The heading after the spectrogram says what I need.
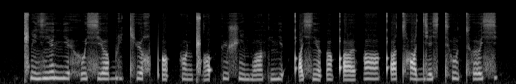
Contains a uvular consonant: yes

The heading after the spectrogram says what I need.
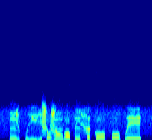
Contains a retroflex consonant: no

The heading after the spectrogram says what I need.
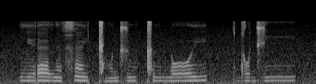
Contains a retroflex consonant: no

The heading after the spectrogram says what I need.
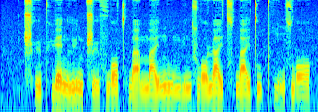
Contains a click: no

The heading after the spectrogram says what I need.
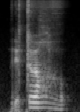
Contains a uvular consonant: yes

